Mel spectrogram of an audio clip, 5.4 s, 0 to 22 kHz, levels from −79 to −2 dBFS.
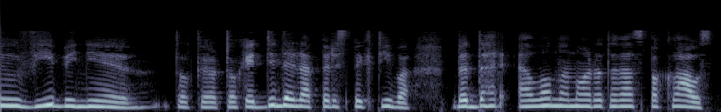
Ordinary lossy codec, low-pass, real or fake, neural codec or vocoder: MP3, 32 kbps; 7.2 kHz; fake; codec, 16 kHz, about 1 kbps, DyCAST, with the encoder's durations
